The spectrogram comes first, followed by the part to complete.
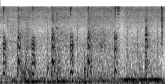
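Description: A quick, irregular run of sharp clicks and knocks, about four a second, from hand work at a steel shop bench, over a steady low hum.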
